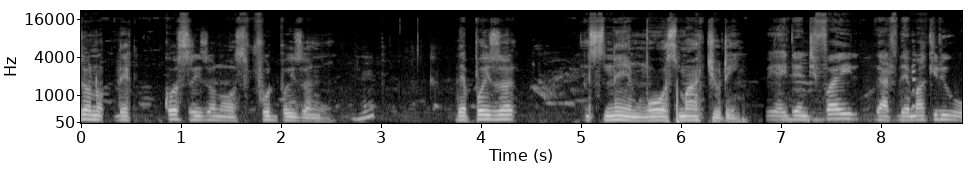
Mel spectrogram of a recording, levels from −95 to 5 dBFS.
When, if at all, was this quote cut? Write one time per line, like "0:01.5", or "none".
0:07.0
